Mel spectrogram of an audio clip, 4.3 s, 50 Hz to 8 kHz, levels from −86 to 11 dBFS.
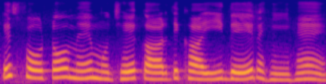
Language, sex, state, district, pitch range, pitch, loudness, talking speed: Hindi, female, Madhya Pradesh, Katni, 225-270 Hz, 245 Hz, -13 LUFS, 125 wpm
